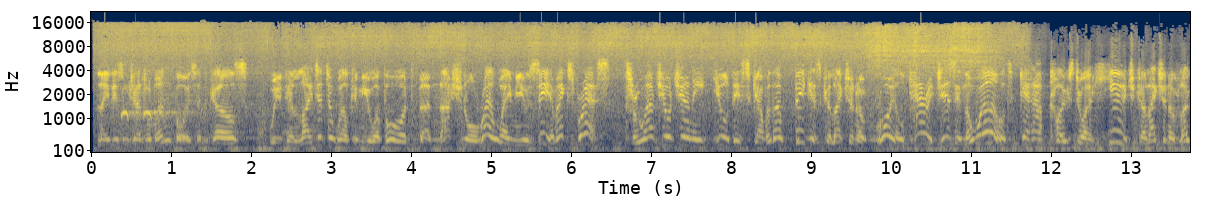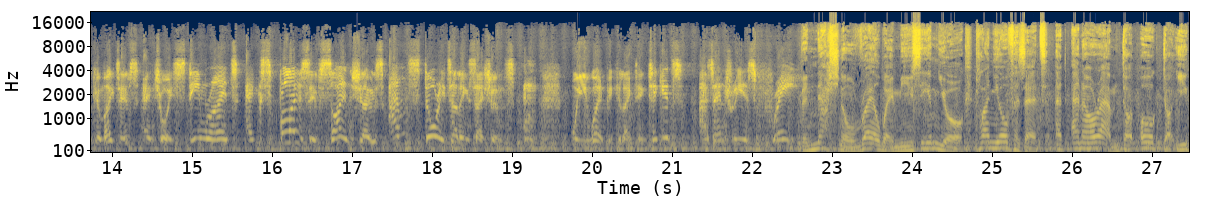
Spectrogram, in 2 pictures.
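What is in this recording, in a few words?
radio advertising; National Railway Museum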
